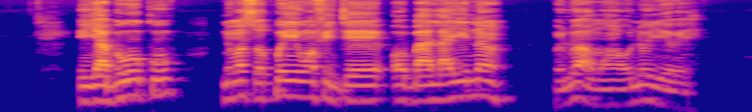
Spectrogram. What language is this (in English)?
Yoruba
